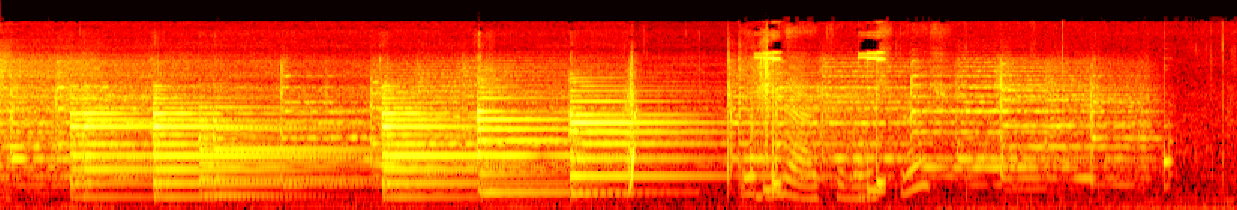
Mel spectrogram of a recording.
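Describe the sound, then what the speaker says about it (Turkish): A birthday melody plays as a phone ringtone inside the PK XD video game, a bright electronic tune of steady repeated notes lasting several seconds, with a warbling passage midway and a clear stop near the end. "Bu doğum günü melodisi arkadaşlar."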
